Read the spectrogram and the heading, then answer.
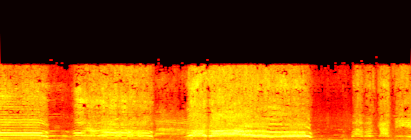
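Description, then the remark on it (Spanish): Several Leganés football players, including Gabriel Pires and Mantovani, shout and yell loudly in bursts in their locker room after beating Real Madrid, their celebratory cries overlapping in a raucous group chorus with brief pauses between outbursts. “Los gritos de Gabriel Pires y de Mantovani, por ejemplo, en el vestuario del conjunto pepinero.”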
